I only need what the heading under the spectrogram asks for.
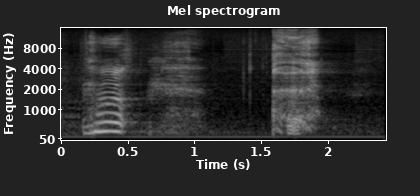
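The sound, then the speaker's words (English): Throat clearing from phlegm: a short, rough, voiced rasp followed by a quieter breathy stretch, then a second louder, harsher burst, with no talking. “I literally just had phlegm in my throat.”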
